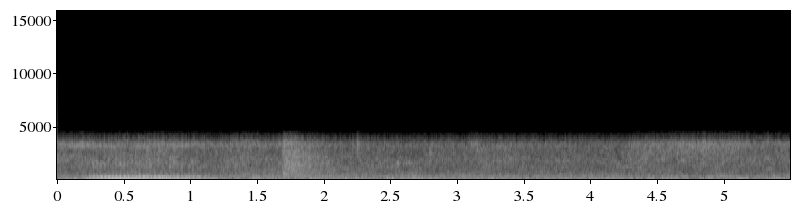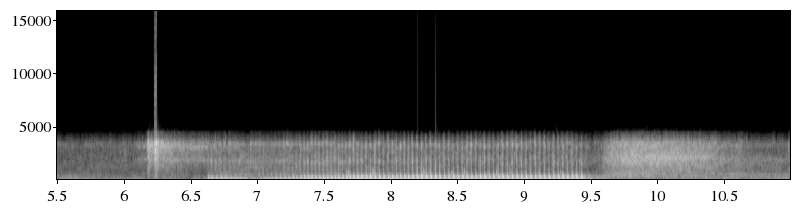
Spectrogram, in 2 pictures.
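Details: Sleeping Boxer dog snoring: low, rough, rasping breaths, a quieter stretch, then a loud sustained snort-like snore for about three seconds, with a sharp click between.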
